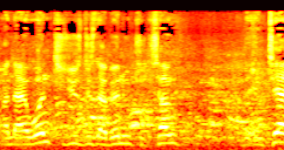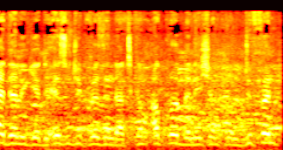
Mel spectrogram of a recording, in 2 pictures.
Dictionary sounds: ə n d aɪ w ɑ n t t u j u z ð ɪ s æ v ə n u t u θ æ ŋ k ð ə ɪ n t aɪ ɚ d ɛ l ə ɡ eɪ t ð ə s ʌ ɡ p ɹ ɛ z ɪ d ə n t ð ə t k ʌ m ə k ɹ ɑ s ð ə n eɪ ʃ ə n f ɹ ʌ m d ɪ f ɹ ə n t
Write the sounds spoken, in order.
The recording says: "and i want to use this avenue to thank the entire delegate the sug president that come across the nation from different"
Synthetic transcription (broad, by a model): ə n d aɪ w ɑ n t t u j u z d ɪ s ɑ b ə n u t u t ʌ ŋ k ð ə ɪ n t aɪ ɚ d ɛ l ə ɡ eɪ t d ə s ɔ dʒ p ɹ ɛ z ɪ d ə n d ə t k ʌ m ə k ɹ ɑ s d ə n eɪ ʃ ə n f ɹ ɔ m d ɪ f ɹ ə n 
